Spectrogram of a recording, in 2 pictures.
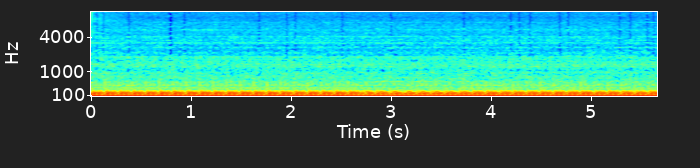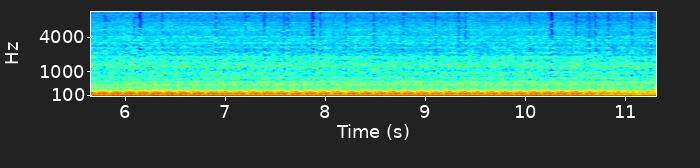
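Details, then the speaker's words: BMW E36 started after sitting a couple of days: a low idle rumble with an uneven, lumpy pulse. It is rough and possibly misfiring; the owner suspects the spark plugs but is unsure. "Good morning, Betsy. A little rough. Rough. Something's not happy."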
